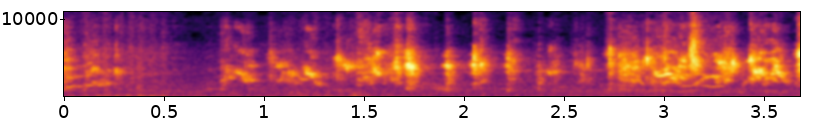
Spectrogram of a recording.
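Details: Several parakeets calling together. A quieter opening gives way to rapid bursts of sharp, high chirps and scratchy squawks that overlap continuously over a low background hum.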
